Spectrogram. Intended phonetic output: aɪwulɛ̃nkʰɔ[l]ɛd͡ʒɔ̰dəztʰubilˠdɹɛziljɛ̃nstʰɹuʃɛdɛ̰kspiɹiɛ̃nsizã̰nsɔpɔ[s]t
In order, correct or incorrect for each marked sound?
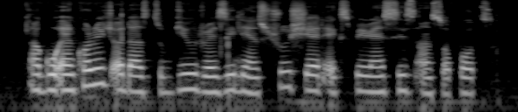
incorrect: ɹ, incorrect: none

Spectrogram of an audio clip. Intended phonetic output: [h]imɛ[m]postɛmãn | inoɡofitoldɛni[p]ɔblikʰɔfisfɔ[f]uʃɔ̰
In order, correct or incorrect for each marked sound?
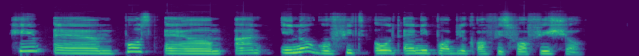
correct, correct, correct, correct

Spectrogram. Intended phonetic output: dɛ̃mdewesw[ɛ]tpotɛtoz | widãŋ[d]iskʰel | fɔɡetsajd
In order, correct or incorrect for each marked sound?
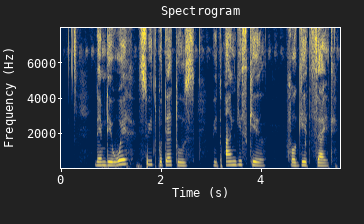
incorrect: i, incorrect: ɡ

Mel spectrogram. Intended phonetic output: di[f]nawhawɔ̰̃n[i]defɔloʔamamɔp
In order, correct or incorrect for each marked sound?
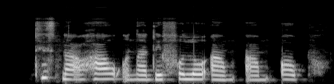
incorrect: s, incorrect: a

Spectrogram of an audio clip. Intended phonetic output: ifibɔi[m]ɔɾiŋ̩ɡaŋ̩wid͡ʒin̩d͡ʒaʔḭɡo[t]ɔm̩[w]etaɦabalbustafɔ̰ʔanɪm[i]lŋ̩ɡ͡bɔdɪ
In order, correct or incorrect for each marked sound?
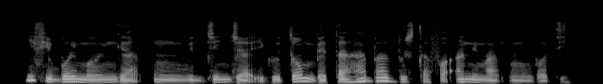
correct, correct, incorrect: b, incorrect: a

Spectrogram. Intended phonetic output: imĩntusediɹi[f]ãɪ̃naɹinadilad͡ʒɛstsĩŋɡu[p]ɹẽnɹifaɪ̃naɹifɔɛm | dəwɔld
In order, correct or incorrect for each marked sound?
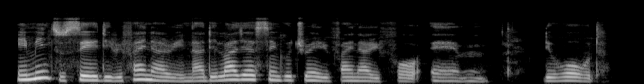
correct, incorrect: t

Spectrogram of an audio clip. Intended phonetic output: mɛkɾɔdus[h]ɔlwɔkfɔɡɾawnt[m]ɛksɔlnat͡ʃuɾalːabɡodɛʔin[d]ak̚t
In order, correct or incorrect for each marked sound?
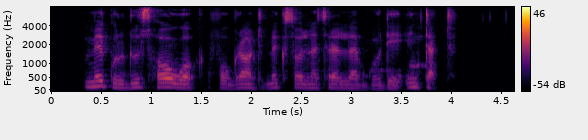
correct, correct, incorrect: t

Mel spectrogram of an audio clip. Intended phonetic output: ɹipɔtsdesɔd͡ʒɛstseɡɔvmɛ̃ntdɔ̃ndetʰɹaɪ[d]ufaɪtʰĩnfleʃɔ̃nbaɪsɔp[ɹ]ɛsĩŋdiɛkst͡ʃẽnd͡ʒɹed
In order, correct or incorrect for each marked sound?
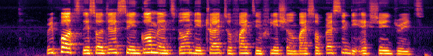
incorrect: t, correct

